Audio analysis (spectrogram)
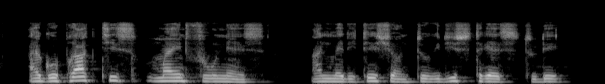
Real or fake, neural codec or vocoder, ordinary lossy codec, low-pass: real; none; none; 7.2 kHz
